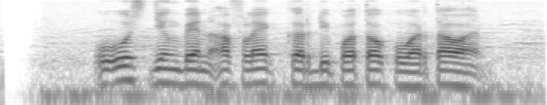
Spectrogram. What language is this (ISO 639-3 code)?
sun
